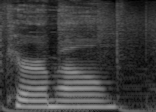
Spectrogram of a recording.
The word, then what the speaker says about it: caramel: Sometimes caramel, sometimes caramel. It kind of depends on like the context.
